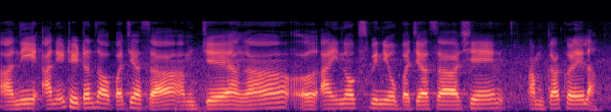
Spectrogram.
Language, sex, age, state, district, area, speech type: Goan Konkani, male, 18-30, Goa, Quepem, rural, spontaneous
